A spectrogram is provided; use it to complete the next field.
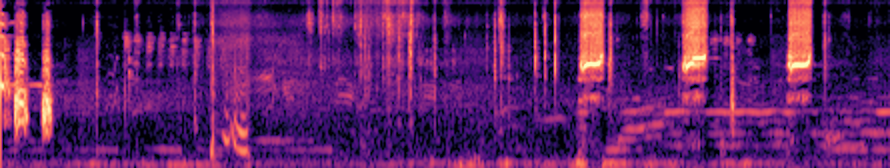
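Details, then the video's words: Francolin (teetar) calling: loud, harsh, high-pitched notes, a brief double burst, then three shrill notes about two-thirds of a second apart, with faint background chirps. "teter bird sound,teter ki awaz"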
